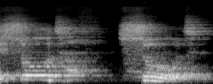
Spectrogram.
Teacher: Now you know that in British accent you do not pronounce the R sound.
